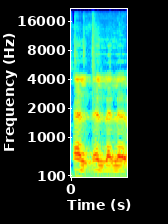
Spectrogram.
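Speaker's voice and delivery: light clear L, tongue forward. Shown as a demonstration. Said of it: "you want the L to be very light".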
